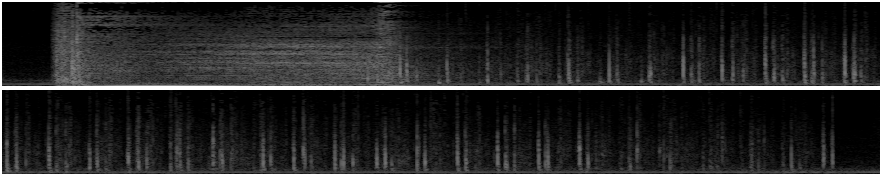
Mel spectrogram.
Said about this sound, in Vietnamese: Sau khi ra khỏi Tây Môn, hắn lập tức giật dây cương thúc ngựa.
